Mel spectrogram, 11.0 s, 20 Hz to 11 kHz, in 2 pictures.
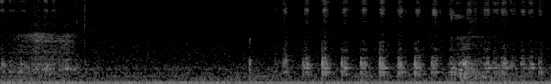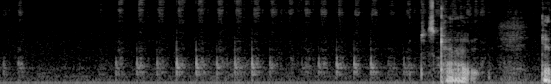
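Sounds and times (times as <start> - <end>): pencil scratching on paper: 0.0 - 0.2, 2.8 - 5.8, 6.5 - 10.5.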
